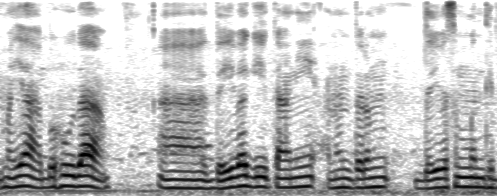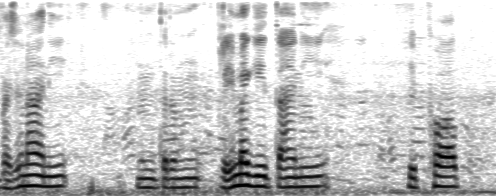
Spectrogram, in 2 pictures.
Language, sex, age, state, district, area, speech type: Sanskrit, male, 18-30, Karnataka, Haveri, rural, spontaneous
